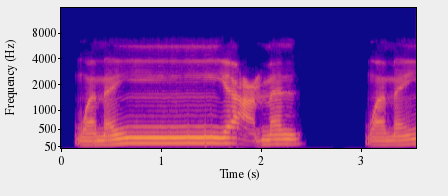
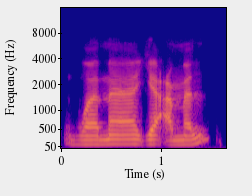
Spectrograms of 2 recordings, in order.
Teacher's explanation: আমরা এখন পড়বো হচ্ছে এইভাবে এটাকে, ওয়ামাই ইয়ামাল, ওয়ামাই, ইয়াটাকে কমপ্লিটলি উচ্চারণ না করে আমরা হচ্ছে নেজাল একটা সাউন্ড বের করব, ওয়ামাই, বিকজ নুনটা ইয়া এর সাথে মার্জ হয়ে যাচ্ছে। ঠিক আছে, আমরা ইয়া উচ্চারণ করব, নুন উচ্চারণ করব না, কিন্তু একটা নেজালাইজেশন দিয়ে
